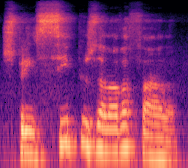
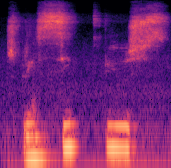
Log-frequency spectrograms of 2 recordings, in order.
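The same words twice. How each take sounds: First: Said in the usual way. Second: Os Princípios drawn out slowly, each syllable weighed; slow emphasis. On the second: Shown as a demonstration. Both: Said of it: "mas chama-se".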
